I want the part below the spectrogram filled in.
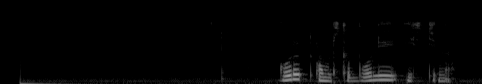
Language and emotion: Russian, neutral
